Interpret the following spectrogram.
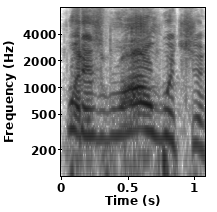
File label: what is wrong with you, male; questions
